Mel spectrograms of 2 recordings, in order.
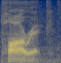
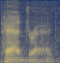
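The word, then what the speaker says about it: Pádraig: padrag Cotter Jesus Christ it's pronounced Paul Rick not pad drag okay now that that's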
